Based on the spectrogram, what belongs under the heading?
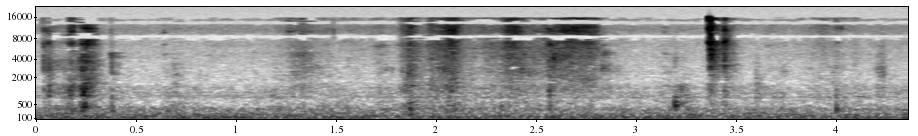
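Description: A person chewing a mouthful of food with the mouth closed, with a few soft wet mouth clicks, over a steady low room hum.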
